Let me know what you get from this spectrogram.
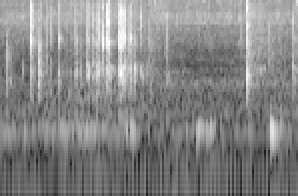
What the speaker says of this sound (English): Run your fingers across the keyboard. The keys rattle like teeth.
